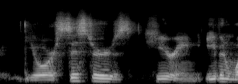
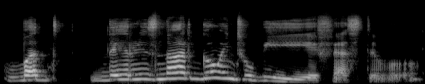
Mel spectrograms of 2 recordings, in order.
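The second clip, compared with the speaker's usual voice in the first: put-on high, slow Russian accent, face clouding; Russian girl, downcast and slow; sad Russian girl; 12 semitones higher, slower than usual. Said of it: "She says".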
